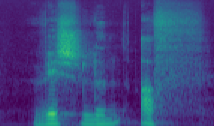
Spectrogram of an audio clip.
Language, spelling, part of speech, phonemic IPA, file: Dutch, wisselen af, verb, /ˈwɪsələ(n) ˈɑf/, Nl-wisselen af.ogg
- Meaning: inflection of afwisselen: 1. plural present indicative 2. plural present subjunctive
